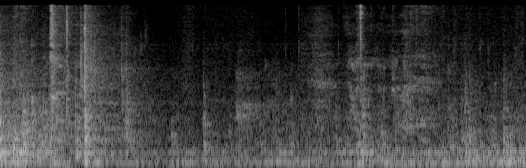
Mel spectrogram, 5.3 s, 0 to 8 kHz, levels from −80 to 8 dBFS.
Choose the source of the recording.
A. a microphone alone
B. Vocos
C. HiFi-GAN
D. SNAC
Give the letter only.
B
